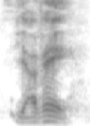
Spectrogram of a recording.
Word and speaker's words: Yahweh: That same tetragrammaton, YHWH, with the W being pronounced like a V.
